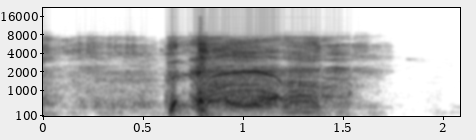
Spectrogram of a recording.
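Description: A person coughing or clearing their throat: one harsh burst starting about half a second in and lasting about a second, heard over an online voice-chat stream.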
